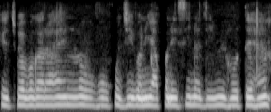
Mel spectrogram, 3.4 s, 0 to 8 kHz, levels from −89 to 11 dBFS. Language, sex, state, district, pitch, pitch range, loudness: Hindi, female, Bihar, Muzaffarpur, 200 Hz, 195-210 Hz, -13 LUFS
